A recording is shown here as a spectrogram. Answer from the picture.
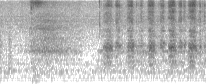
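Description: A small metal scratcher tool scraping the coating off a scratch-off lottery ticket in quick, short strokes. The strokes come thicker and faster from about a second in.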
